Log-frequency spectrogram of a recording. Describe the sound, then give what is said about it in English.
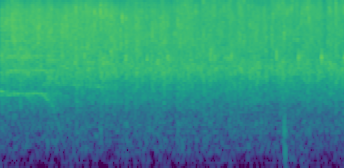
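A crowd applauds steadily, a dense wash of many hands clapping at once that holds at an even, fairly loud level with no voices on top. “Come on, if you believe it, we could clap louder than that.”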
